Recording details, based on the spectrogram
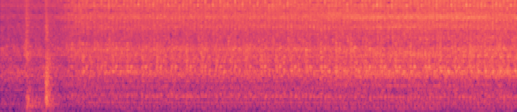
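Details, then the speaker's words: Cheap salvage-auction car with no turbo, oil leaking from the cam cover: after a couple of blips it settles to an even, quiet idle; owner earlier thought it sounded like a leak. "It's ticking over really well, though. Yeah, it's ticking over really well."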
